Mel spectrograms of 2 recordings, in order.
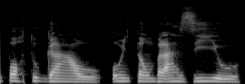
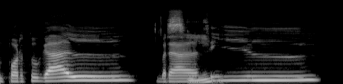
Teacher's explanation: de Portugal que é mais parecida ao espanhol por exemplo que eles pronunciam a letra l no final de uma sílaba como o espanhol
